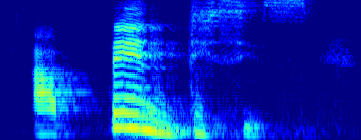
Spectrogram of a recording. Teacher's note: Vamos. A sílaba tônica dela é di, apêndices.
